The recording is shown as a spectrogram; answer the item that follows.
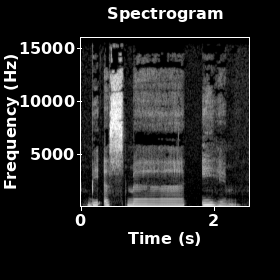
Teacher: حمزہ کو cut off sound کے ساتھ کلیئر پڑھیں گے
